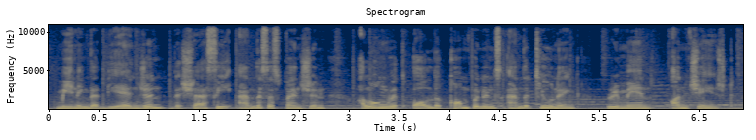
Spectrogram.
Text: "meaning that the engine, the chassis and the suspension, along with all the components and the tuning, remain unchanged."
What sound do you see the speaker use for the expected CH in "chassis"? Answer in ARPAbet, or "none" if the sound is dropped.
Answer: SH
